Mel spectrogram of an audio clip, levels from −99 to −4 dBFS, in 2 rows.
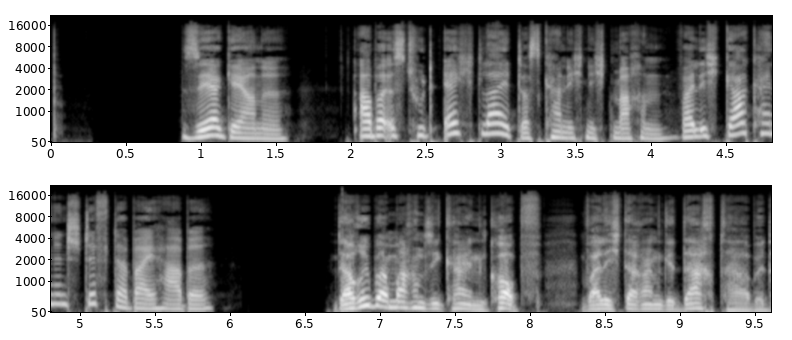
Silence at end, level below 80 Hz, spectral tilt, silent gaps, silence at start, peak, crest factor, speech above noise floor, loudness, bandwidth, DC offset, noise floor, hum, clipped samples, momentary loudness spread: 0 s; -52 dBFS; -5 dB/octave; 6.12-6.62 s; 0.85 s; -4 dBFS; 18 dB; over 69 dB; -22 LUFS; 17 kHz; under 0.1%; under -90 dBFS; none; under 0.1%; 9 LU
